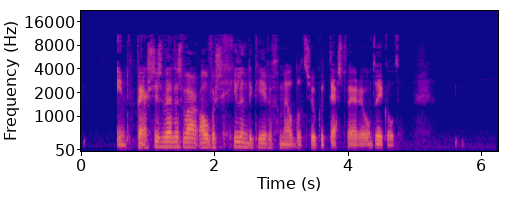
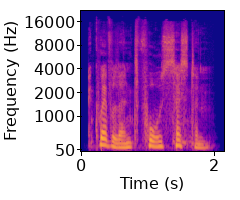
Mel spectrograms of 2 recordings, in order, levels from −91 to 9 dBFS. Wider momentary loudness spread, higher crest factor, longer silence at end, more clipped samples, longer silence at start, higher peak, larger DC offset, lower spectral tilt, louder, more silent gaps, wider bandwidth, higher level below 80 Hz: about the same, 8 LU vs 8 LU; about the same, 22 dB vs 18 dB; first, 1.5 s vs 0.25 s; neither; first, 0.55 s vs 0.1 s; second, -8 dBFS vs 0 dBFS; neither; about the same, -5 dB/octave vs -5 dB/octave; second, -28 LUFS vs -17 LUFS; neither; second, 11.5 kHz vs 18 kHz; second, -70 dBFS vs -52 dBFS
